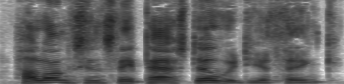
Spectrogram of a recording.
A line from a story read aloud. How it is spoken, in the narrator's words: asked Practical Bluff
